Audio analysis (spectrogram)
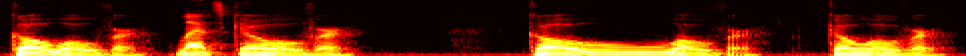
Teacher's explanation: Губы у вас немножко округлены будут.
